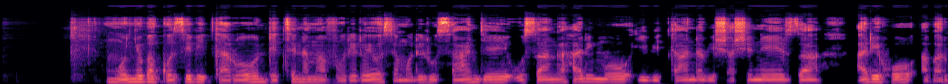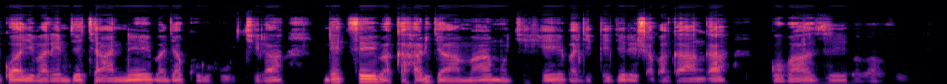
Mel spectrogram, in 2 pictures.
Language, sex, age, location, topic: Kinyarwanda, male, 18-24, Huye, health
